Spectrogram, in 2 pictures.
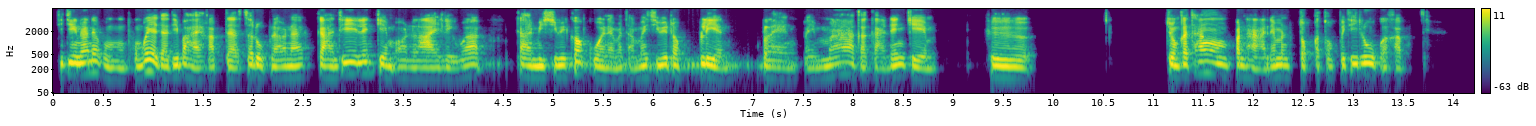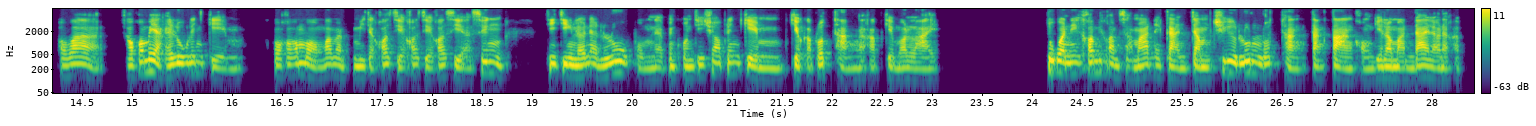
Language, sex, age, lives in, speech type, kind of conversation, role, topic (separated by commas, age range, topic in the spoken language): Thai, male, 25-29, Thailand, conversation, unstructured, none, คุณคิดว่าการเล่นเกมออนไลน์มีผลเสียมากกว่าผลดีไหม?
